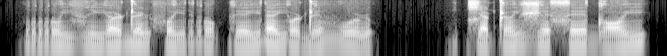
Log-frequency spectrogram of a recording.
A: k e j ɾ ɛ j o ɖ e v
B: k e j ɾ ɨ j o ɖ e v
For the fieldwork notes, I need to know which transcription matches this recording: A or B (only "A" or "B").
A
